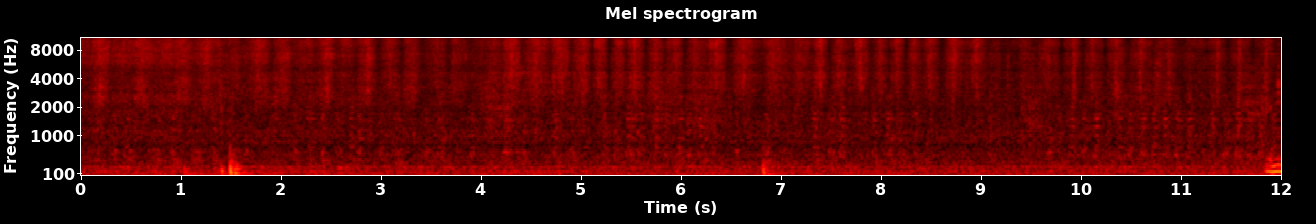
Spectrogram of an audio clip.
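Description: A paper towel loaded with polishing compound is rubbed rapidly back and forth over a granite slab, polishing and blending a cured UV adhesive chip repair. It makes a steady, quick scrubbing of cloth on stone, with two soft knocks along the way.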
